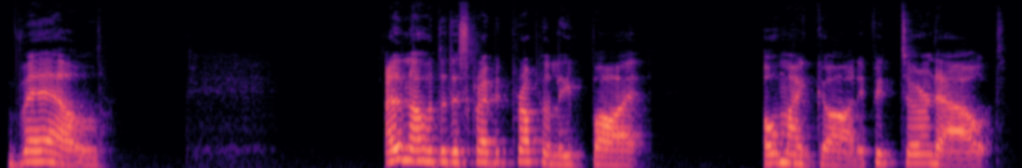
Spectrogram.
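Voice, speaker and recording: Video creator, female, thirties, Hungarian accent. Unhurried, smooth delivery for reflective personal storytelling. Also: fairly low pitch. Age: 30s.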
